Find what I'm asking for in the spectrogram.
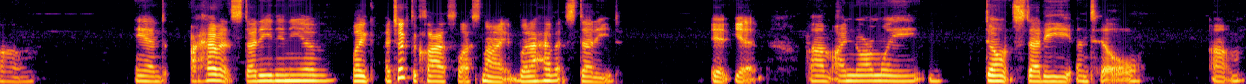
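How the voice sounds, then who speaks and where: A woman at medium pitch speaks with a Southern accent at a very slow pace, leaving long, frequent pauses, in a dry, close sound with no echo on a very clean recording with a silent background. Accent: Southern, self-described pronunciation issues. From US South, Tennessee. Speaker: Bible teacher. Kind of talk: casual chat. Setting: livestream. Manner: many filler words.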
